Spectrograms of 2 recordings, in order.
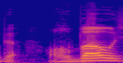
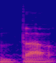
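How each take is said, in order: First: The first vowel is full and forceful. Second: The first vowel is a weak, relaxed schwa. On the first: The speaker calls it wrong. "힘이 about이 아니라" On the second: The speaker calls it right. "아니라 about"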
